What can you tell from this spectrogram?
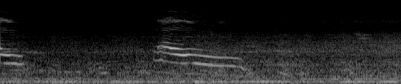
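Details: A single drawn-out meow from a wandering stray kitten, starting high and sliding downward, heard against a constant low hum of street traffic.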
